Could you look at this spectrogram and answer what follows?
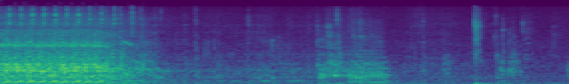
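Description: A domestic sewing machine stitches a Christmas apron around a curve, its fast whirring needle loud and close for under a second before stopping, followed by quiet handling and a few faint short bursts.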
